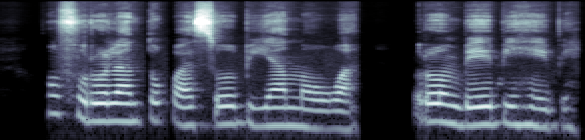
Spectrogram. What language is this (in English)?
Igbo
